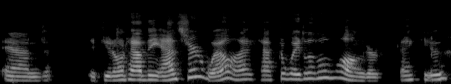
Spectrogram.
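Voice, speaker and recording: With an ordinary speaking voice, a woman talks at a moderate pace, her pitch fairly high and her intonation lively. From Alameda, California (US West Coast). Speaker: audience member. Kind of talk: audience question.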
